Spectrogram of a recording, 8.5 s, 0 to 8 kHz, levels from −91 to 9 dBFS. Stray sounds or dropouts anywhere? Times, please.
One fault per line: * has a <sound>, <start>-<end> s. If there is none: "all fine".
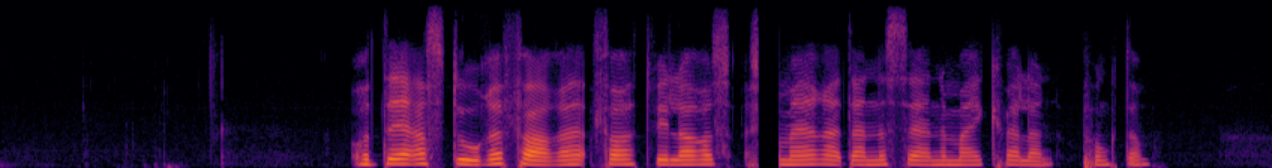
* has a dropout, 5.0-5.2 s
